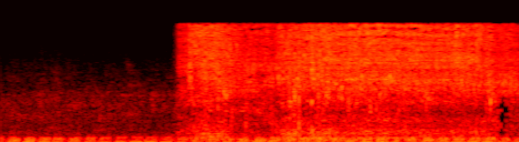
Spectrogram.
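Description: A low, rhythmic thumping hum plays alone at first, then a tap gushes on with a steady, loud hiss of running water that continues to the end, as if someone is washing their face.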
